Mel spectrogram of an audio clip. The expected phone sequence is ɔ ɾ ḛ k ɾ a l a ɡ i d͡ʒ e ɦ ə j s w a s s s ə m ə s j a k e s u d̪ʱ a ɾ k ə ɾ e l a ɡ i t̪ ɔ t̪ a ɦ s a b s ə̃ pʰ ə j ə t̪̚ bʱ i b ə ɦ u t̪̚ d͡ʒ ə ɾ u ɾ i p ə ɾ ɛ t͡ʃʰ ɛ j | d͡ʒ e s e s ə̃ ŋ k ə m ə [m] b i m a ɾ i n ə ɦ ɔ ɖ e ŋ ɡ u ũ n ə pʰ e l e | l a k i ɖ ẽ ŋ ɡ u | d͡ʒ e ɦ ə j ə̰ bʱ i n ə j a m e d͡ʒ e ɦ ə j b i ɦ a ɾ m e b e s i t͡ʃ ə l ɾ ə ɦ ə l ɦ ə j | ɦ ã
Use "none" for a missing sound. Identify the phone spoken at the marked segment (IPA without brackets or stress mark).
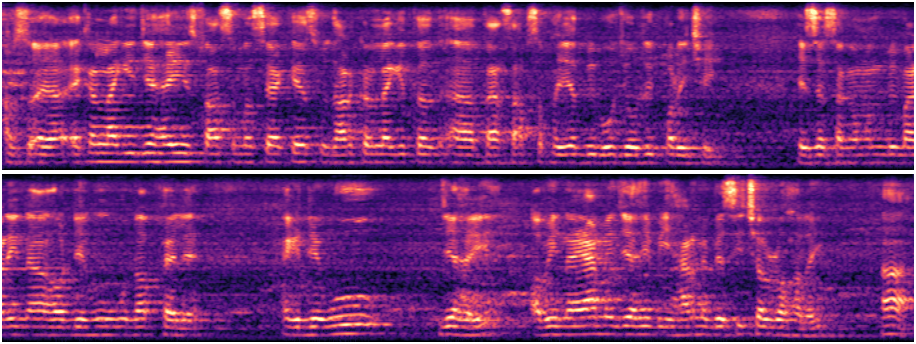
n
